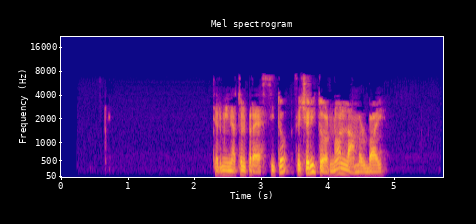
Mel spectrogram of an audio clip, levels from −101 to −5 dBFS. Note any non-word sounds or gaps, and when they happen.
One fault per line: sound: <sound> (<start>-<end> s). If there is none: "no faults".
no faults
